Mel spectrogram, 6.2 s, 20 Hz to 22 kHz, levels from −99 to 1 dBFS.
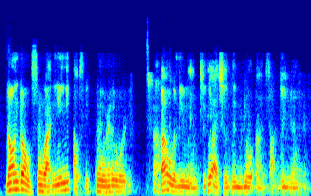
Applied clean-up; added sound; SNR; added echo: neural mask model DeepFilterNet 3.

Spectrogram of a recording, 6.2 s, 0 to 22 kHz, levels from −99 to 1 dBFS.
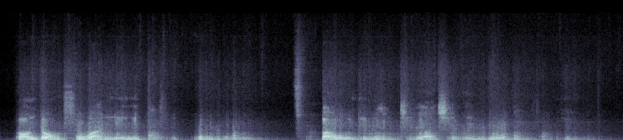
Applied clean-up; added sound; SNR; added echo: neural mask model RNNoise.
